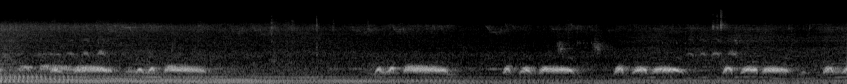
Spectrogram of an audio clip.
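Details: Two decoy spotted doves compete in a duel of coos. Paired mellow notes come in bursts with a long gap in the middle, then speed up into regular repeated coos over a low hum.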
